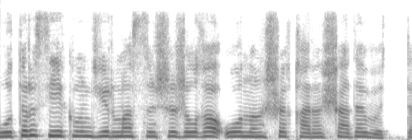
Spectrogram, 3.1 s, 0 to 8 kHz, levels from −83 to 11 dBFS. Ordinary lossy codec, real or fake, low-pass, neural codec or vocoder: none; fake; 7.2 kHz; codec, 16 kHz, 4 kbps, FunCodec, trained on LibriTTS, 50 frames a second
